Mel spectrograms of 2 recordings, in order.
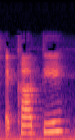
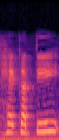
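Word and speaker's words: Εκάτη: Her name is Ekati. Nothing beyond that. Not Heati, not Hkate, it's Ekati.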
